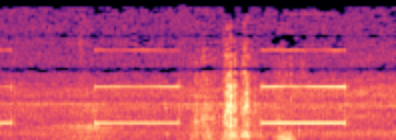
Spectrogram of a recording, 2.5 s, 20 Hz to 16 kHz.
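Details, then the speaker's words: Toshiba 305CDS laptop: two long, high, even beeps about half a second each and a second apart over a quiet room; low-battery warning as the battery reading drops and it must be shut down. "it's 718 and now the battery's xed out so we got to shut it down if I can do it"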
